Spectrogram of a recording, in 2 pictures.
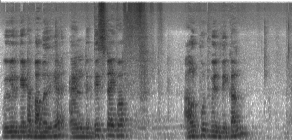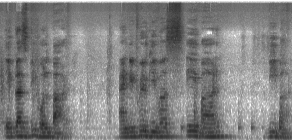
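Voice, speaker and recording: A man's voice: medium pitch, steady tone, takes it slowly, pauses often, a little mellow, slight background noise. A man with an Indian accent giving a casual, joking lesson in loose, hesitant phrasing. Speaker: teacher. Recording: roomy echo, voice from a distance.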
